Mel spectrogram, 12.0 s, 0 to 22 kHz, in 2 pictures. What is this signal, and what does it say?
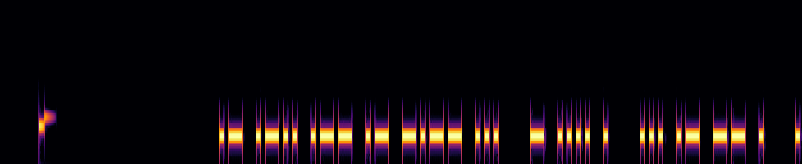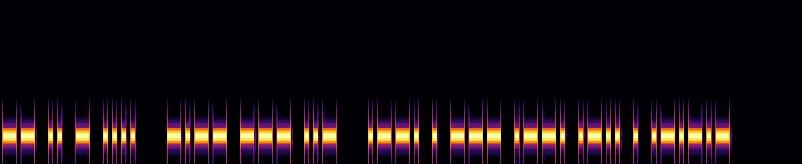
Morse code, heard as a keyed tone, about 34 wpm, 700 Hz. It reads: ALWAYS THE SAME WITH YOU PEOPLE.
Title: Sentences from Top 300 Words 35wpm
